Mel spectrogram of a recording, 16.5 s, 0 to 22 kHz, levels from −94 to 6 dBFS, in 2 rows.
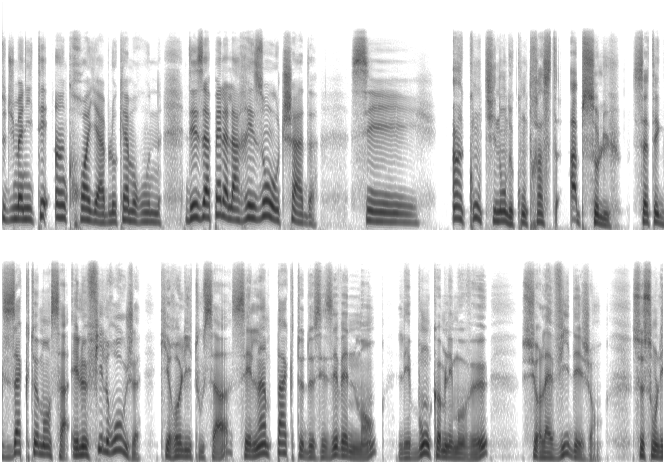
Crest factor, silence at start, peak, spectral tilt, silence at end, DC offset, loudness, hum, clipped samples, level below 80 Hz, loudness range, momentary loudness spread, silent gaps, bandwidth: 18 dB; 0 s; -4 dBFS; -5 dB/octave; 0 s; under 0.1%; -21 LUFS; none; under 0.1%; -44 dBFS; 3 LU; 10 LU; 7.84-7.88 s; 13 kHz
